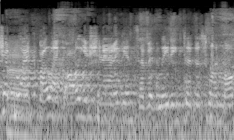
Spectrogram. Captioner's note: shouting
